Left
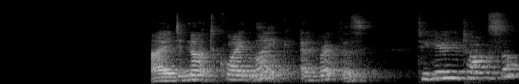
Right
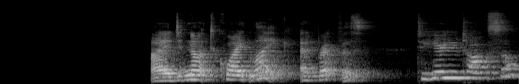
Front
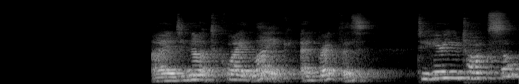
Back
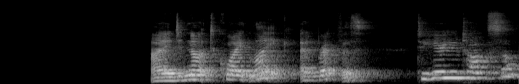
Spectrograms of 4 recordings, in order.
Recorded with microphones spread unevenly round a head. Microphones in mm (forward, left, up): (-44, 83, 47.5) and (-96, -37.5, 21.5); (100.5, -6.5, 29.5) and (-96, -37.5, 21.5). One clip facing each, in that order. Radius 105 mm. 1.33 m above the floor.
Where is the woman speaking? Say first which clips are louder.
Right 2 dB, back 2 dB; 170° left, 0.7 m; by 5.1 s 115° right, 2 m.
